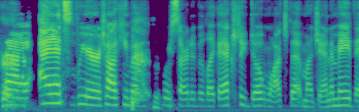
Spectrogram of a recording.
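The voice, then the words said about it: Slightly hoarse voice. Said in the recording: “I'm a little hoarse. I'm a little hoarse”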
